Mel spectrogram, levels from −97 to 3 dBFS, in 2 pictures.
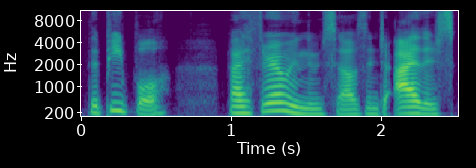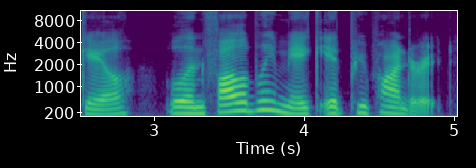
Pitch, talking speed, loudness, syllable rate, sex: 185 Hz, 155 wpm, -23 LUFS, 6.4 syllables/s, female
